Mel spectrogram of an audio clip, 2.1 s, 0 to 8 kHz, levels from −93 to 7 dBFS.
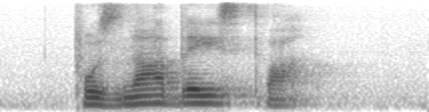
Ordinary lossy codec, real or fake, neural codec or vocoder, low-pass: none; fake; codec, 16 kHz, 0.8 kbps, ZipCodec; 7.2 kHz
